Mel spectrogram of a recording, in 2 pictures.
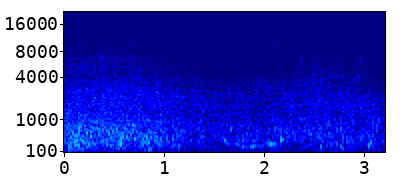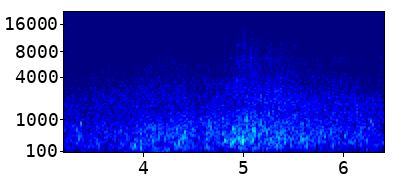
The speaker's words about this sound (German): Kannst du die Geräusche der Natur wahrnehmen? Höre das sanfte Rauschen des Meeres.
